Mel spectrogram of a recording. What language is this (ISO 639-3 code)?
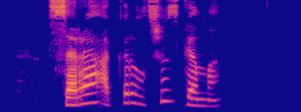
abk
